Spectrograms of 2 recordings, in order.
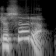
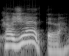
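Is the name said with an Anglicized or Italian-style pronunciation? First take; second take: Anglicized; Italian-style. First: The name is said with an Anglicized pronunciation. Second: The name is said with an Italian-style pronunciation. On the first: This is how the speaker says his own name. The speaker calls it right. "No, I'm Caseta" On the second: Someone else used the ethnic pronunciation. The speaker calls it wrong. "Everybody wants to use their um, their ethnic pronunciations"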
